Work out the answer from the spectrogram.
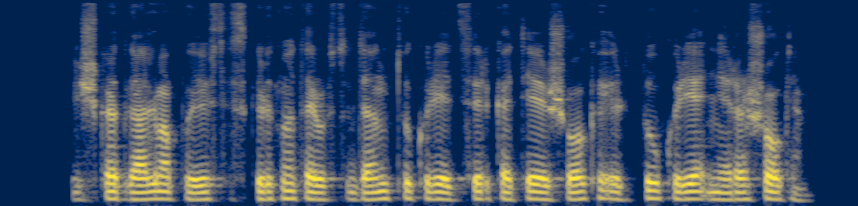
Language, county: Lithuanian, Panevėžys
